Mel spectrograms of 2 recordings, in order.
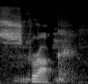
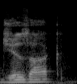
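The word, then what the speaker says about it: Strzok: Apparently, it's pronounced struck. Oh, it's pronounced struck? Somehow. It's not jizzock or whatever I said.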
